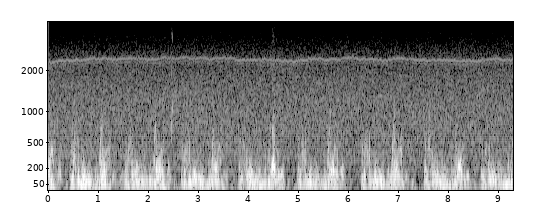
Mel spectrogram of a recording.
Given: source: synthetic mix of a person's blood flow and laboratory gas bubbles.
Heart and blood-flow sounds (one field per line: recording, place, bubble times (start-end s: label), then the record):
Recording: Doppler ultrasound of blood flow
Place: precordium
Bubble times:
2.42-2.50 s: bubbles
From the record:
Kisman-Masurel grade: 111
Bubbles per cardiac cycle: 1 to 2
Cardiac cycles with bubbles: 1 to 10%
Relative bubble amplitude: barely perceptible (0.100 to 0.250)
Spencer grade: 1 (occasional bubble signal discernible with the cardiac motion signal, with majority of cardiac periods free of bubbles)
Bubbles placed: only in the low amplitude regions of the cardiac cycle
